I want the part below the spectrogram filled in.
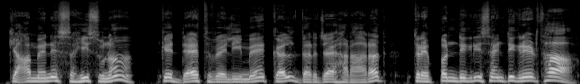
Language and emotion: Urdu, surprised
